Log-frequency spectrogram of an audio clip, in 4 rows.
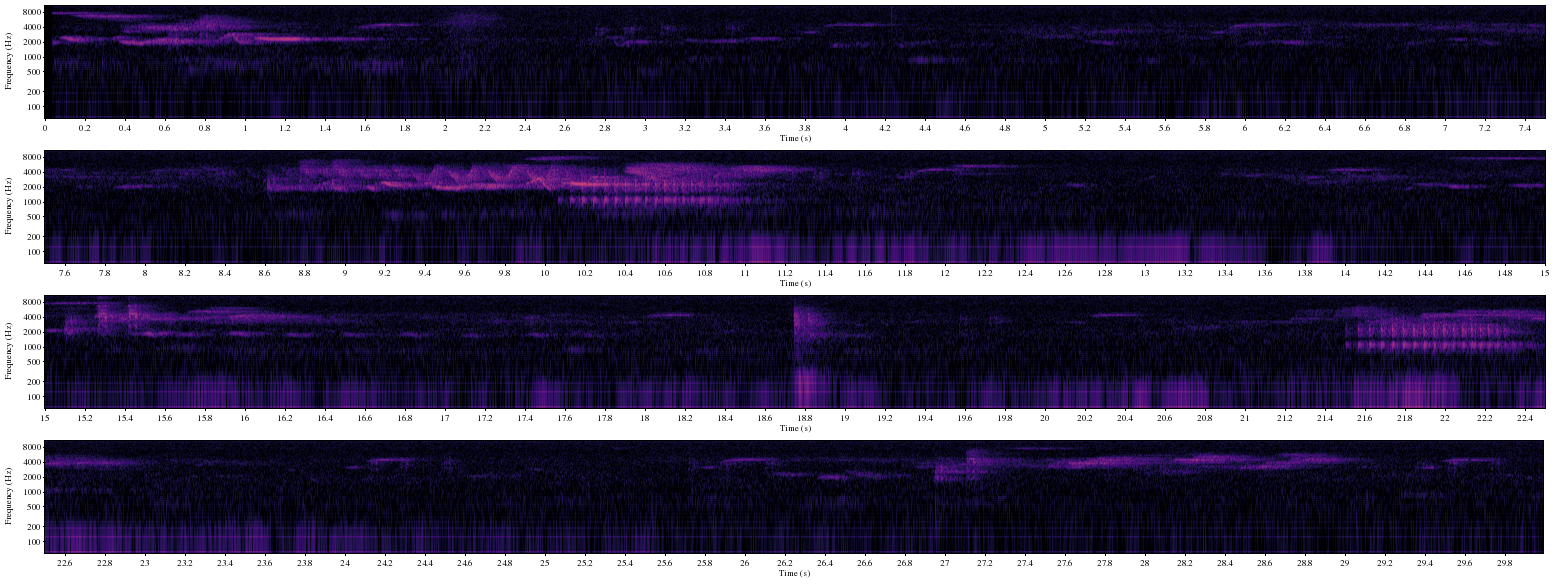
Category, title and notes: Soundscapes > Urban
Roadside recording with phone microphone, 8pm in April. Finland. Various birdsong and woodpeckers, intermittent traffic, some human voices.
